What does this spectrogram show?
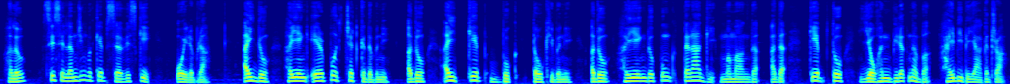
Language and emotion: Manipuri, neutral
